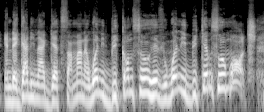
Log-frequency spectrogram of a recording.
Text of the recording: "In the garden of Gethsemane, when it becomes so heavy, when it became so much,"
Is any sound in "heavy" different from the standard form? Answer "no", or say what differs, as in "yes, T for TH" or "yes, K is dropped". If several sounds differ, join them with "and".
no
